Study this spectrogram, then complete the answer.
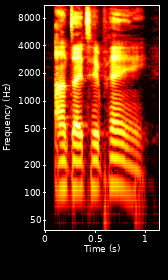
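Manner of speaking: normal talking voice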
